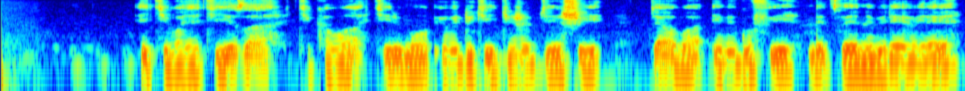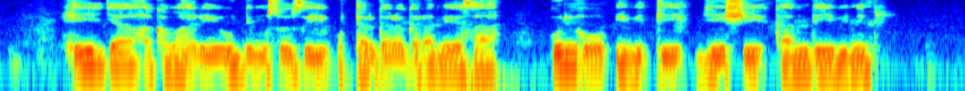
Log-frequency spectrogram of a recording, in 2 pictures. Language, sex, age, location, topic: Kinyarwanda, male, 25-35, Nyagatare, agriculture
